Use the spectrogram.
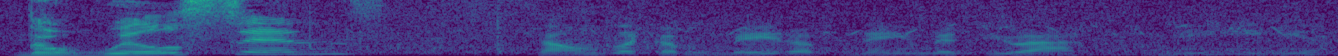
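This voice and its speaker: A nosy suburban wife acted by a woman gossips with suspicion and nags insistently. Her intonation swings widely in this video game dialogue, with clear ambient noise behind her. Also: medium pitch, lively intonation, moderate pace, close to an everyday voice. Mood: exasperated, insistent.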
